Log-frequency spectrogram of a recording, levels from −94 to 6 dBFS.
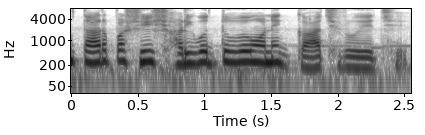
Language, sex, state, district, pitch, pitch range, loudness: Bengali, female, West Bengal, Cooch Behar, 240 Hz, 175-245 Hz, -14 LUFS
